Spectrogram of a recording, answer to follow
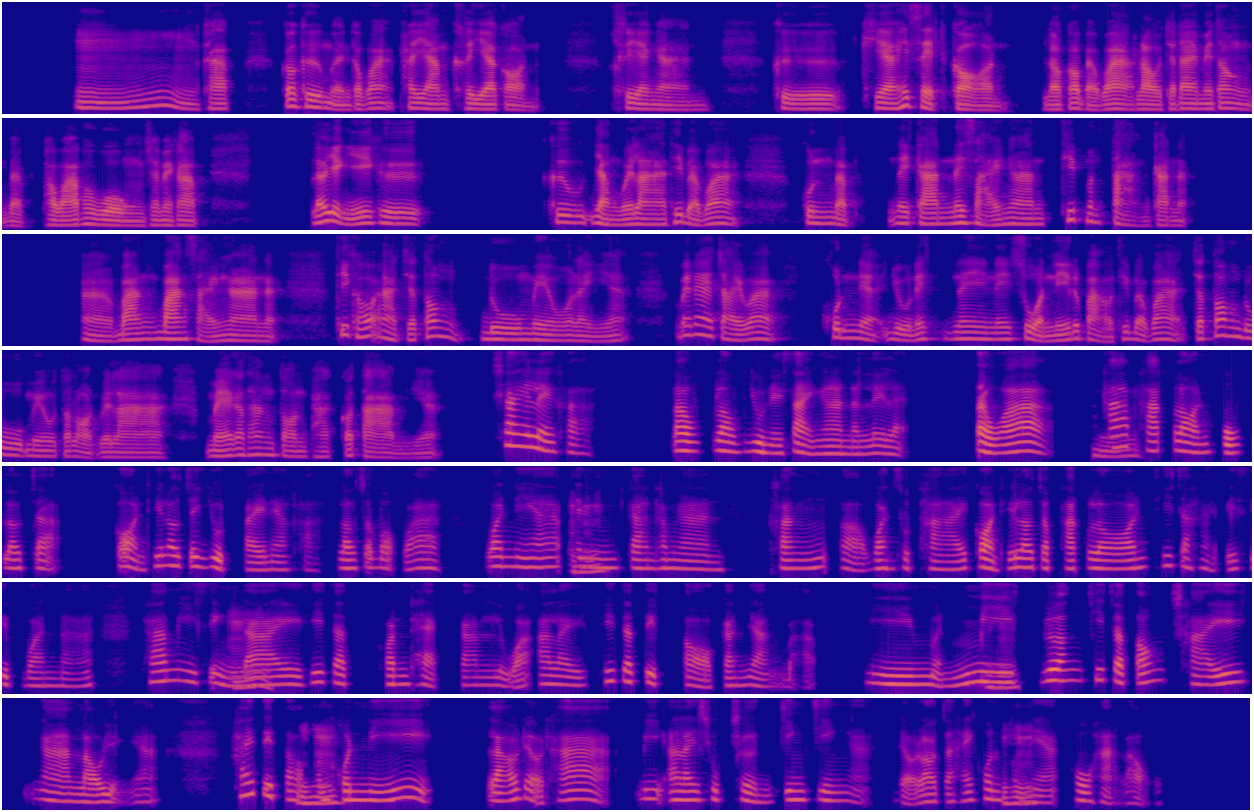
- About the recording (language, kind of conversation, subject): Thai, podcast, คิดอย่างไรกับการพักร้อนที่ไม่เช็กเมล?
- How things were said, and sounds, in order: "พะว้าพะวัง" said as "พะว้าพะวง"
